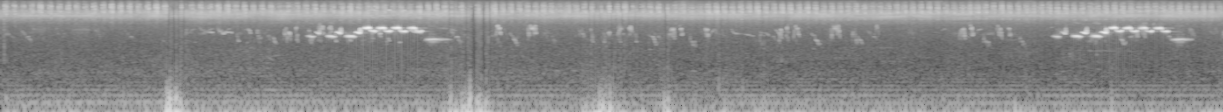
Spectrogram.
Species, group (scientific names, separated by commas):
Decticus verrucivorus, Orthoptera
